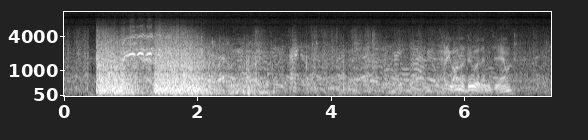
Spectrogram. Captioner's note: horse whinnies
